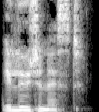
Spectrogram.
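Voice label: "illusionist", British English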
